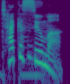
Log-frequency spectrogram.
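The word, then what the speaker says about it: Tecumseh: It's pronounced Teasuma.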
